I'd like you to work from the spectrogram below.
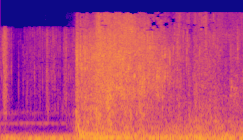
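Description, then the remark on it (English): A sudden, loud explosive boom erupts after a brief quiet stretch as the character Ebenezer Whitehead bursts into flames, followed by a sustained roaring, crackling blast that fills the rest of the moment without fading much. “Ebenezer Whitehead, he screams and says, No, I am the law! I am order! I am the rules! As he bursts into flames.”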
